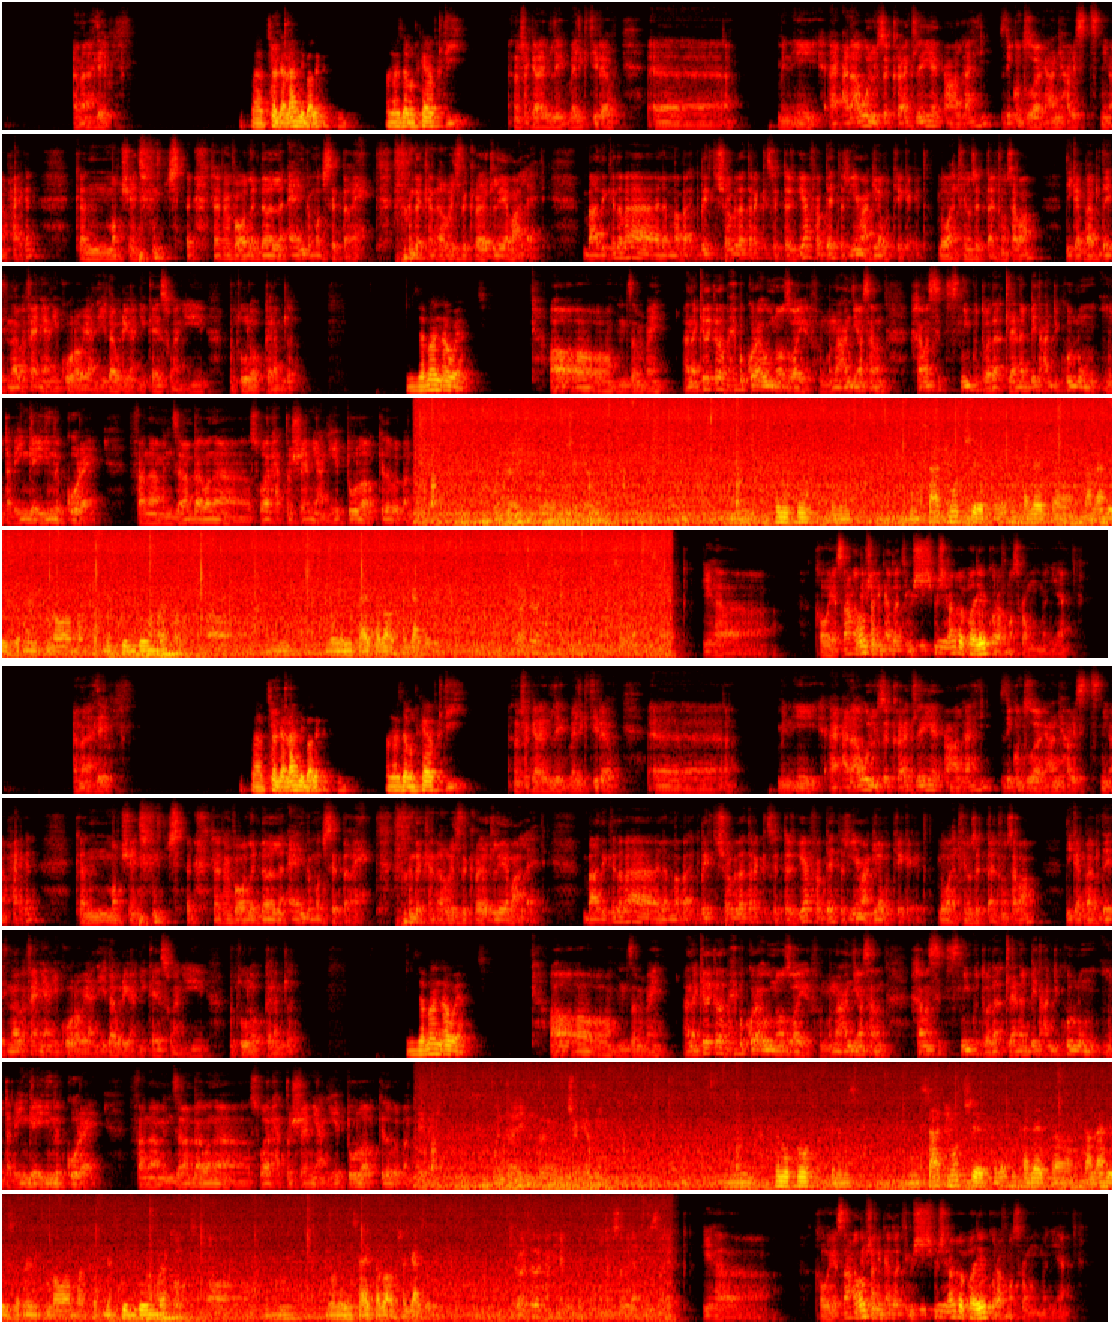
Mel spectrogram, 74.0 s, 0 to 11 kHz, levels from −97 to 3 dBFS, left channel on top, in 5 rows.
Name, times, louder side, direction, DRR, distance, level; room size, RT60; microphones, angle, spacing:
voice 1, 0.9-1.7 3.5-3.9 5.9-6.1 6.7-9.7 10.3-26.9 27.3-33.5 33.9-34.1 36.6-38.4 38.7-50.3 50.7-52.9 56.7-57.2 61.1-62.5 65.9-68.1 68.5-69.4 70.0-73.6, left 1 dB, 10° left, 1 dB, 1.8 m, -45 dB
voice 2, 3.3-4.2 4.5-4.6 5.1-5.8 35.0-35.7 54.0-55.8 56.5-61.4 62.7-63.1 63.5-65.0 70.6-71.0 71.6-72.5, right 1 dB, 5° right, 4 dB, 0.7 m, -34 dB
sound 1, 49.9-68.1, left 6 dB, 55° left, 0.5 m, -40 dB
15.5 x 8.3 x 2.7 m, 0.39 s
head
